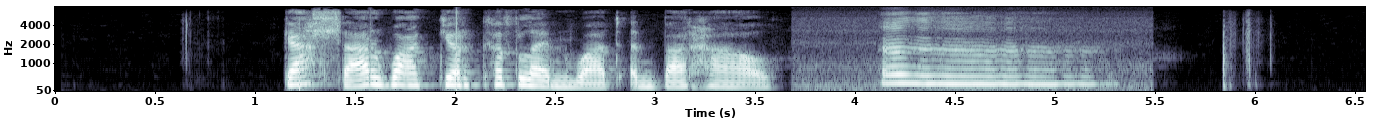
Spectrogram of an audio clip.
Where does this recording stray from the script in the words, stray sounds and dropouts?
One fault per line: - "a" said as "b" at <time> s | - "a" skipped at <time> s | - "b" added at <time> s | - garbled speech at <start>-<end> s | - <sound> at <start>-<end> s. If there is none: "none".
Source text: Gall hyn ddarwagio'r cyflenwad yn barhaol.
- "hyn" skipped at 1.4 s
- laugh at 4.1-5.3 s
